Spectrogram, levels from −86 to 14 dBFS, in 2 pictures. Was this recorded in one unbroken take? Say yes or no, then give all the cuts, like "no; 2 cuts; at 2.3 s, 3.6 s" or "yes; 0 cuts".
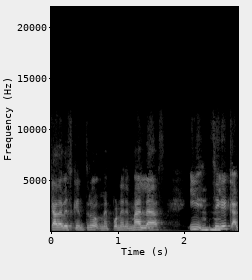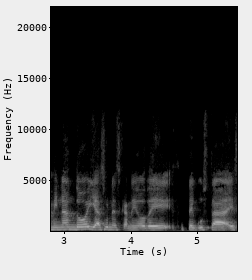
yes; 0 cuts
